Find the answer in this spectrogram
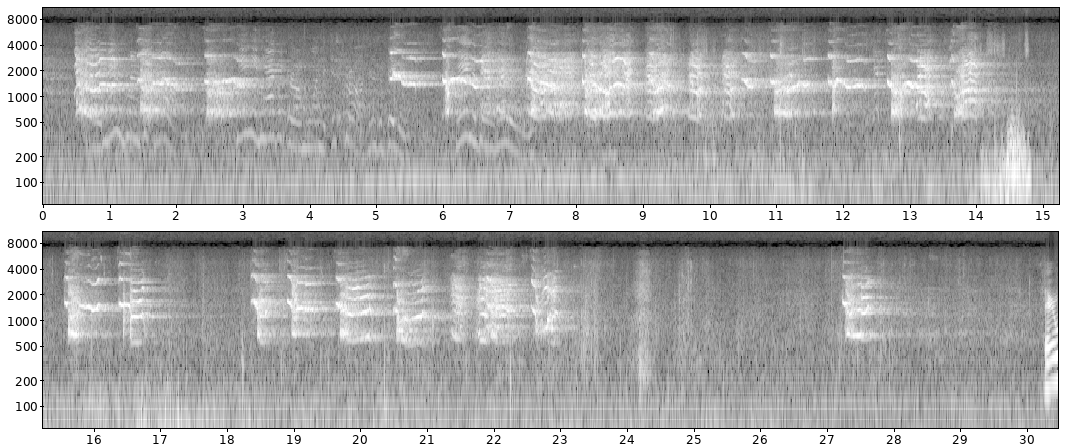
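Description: Young beagles baying on a rabbit's trail in the brush, a long run of short, high, yelping cries that falls away about three-quarters of the way through, with one more short burst near the end. A brief low thump about halfway through.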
